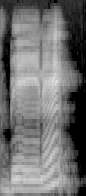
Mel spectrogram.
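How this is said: The word is said in a Milanese accent. "If you're in Milan, it's bene"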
